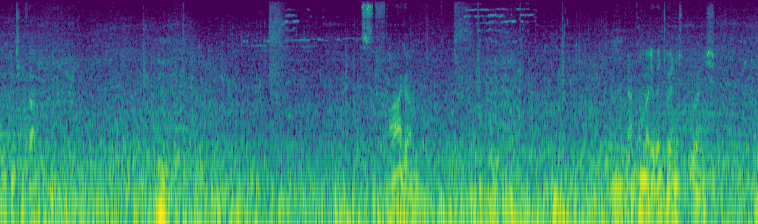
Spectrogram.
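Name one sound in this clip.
A heavy vehicle engine rumbles steadily while driving over rough ground.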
